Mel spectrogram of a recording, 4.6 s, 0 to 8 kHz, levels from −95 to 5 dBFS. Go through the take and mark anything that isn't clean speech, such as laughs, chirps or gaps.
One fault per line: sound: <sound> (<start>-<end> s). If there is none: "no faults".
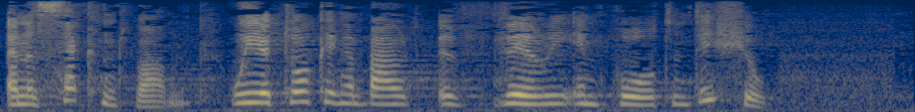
no faults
